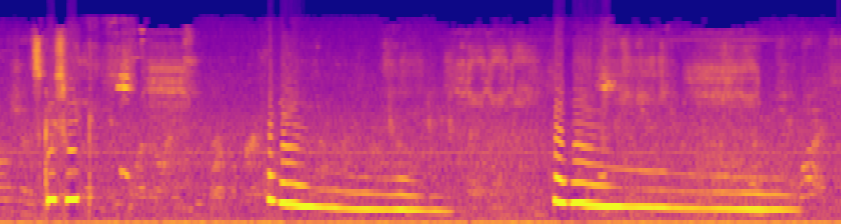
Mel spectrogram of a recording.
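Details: Female dog 'talking' while a woman answers her. A short yelp is followed by two long, smooth howls that slide downward, each lasting about three seconds. Soft human speech is heard between and under the calls.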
